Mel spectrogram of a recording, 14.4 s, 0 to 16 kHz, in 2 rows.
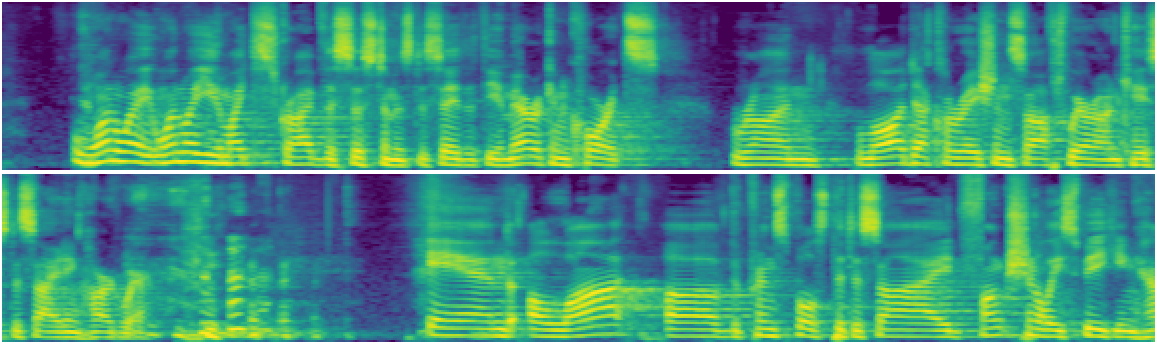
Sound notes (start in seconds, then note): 8.2 laughter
